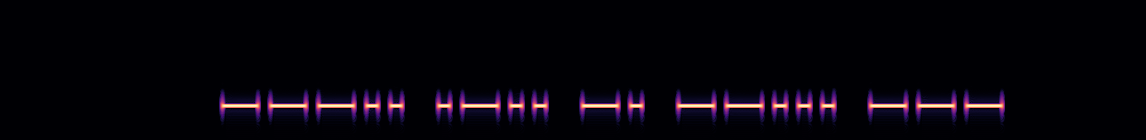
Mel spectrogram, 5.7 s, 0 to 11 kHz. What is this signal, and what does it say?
Morse code, heard as a keyed tone, about 20 wpm, 700 Hz. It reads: 8LN7O
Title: Code Groups - 5 Letter:Numbers - 20wpm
